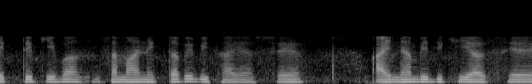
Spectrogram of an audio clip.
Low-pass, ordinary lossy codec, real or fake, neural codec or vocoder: 3.6 kHz; Opus, 16 kbps; fake; codec, 24 kHz, 0.9 kbps, WavTokenizer, medium speech release version 2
